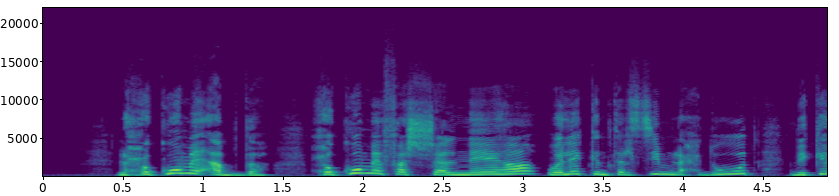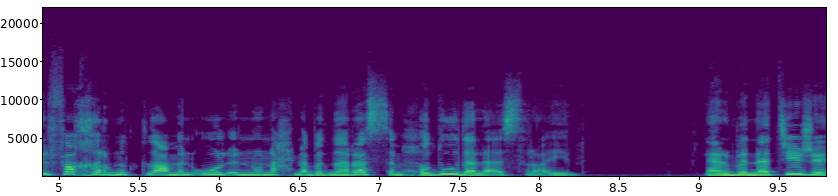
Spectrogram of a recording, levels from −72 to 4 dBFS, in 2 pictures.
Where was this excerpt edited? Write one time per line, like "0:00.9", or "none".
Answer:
none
